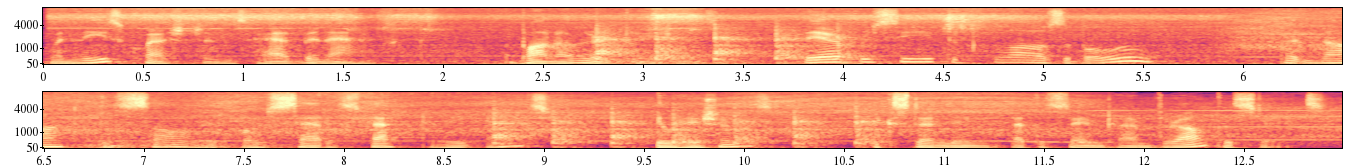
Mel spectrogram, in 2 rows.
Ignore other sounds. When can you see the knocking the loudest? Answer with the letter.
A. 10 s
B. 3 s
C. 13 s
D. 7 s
B.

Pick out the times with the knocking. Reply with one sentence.
The knocking can be heard from 2.8 to 4.1 s and from 8.7 to 10.8 s.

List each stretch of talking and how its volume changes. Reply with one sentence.
You can hear the talking from 0.0 to 12.9 s, at a steady volume.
